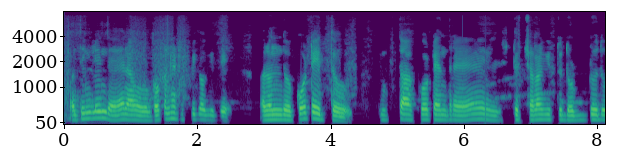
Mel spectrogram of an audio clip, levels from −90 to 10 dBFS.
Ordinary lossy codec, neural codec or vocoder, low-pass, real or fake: none; none; 7.2 kHz; real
